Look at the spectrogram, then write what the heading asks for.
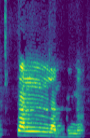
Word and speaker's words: संलग्न: संस्कृत में कहते हैं संलग्न, एकत्रित होना, संलग्न। तो यहाँ पर स के ऊपर जो अनुस्वार है वो आधे ल के जैसे सुनाई देता है।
